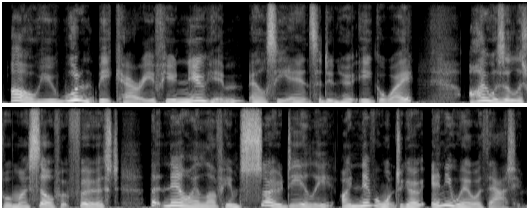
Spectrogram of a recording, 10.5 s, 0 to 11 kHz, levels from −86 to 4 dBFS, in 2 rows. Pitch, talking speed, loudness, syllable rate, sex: 220 Hz, 210 wpm, -20 LUFS, 5.4 syllables/s, female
